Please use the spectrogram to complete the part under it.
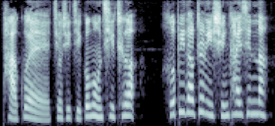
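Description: A rude, money-grabbing male taxi driver barks short, gruff lines, as a woman narrator acts him out. The voice sits close to the mic with no room sound, as in a told audio story. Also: high voice, lively intonation, a little fast, a little mellow, no echo. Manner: gruff and curt.

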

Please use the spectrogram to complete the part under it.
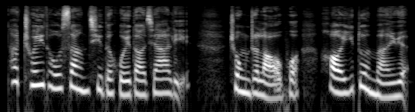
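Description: A woman narrating a scripted folk tale in an even, clear storytelling delivery on a close studio mic. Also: medium pitch, moderate pace, dry recording.

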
